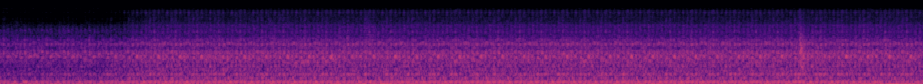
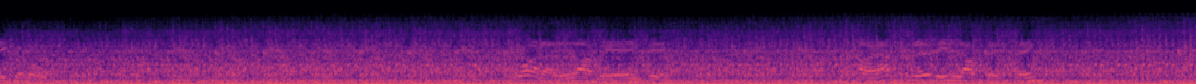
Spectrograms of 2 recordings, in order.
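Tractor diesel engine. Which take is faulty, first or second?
first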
